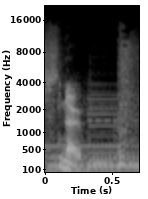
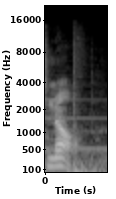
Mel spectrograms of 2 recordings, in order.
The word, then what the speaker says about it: Snop: And Mal, you're the only person who says Snop instead of Snoop. Well, there's one O, so it's Snop. So I say it like synoptic.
